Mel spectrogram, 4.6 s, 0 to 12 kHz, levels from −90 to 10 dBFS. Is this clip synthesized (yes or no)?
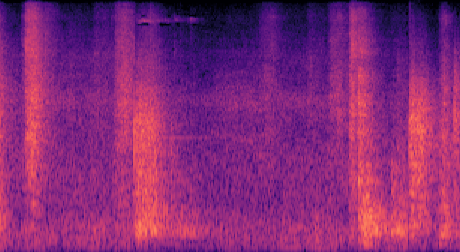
no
